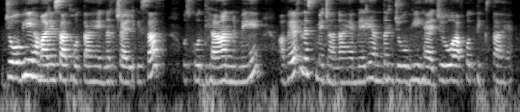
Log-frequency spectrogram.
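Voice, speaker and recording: A woman's voice: mid-range voice, steady tone, moderate pace, a bit bright, a little hiss or hum. A woman gives an informal spiritual talk, explaining earnestly, calling her listeners friends and acting out how parents scold their children. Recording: roomy, echoing sound.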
